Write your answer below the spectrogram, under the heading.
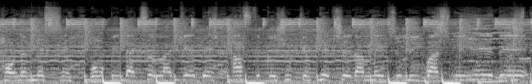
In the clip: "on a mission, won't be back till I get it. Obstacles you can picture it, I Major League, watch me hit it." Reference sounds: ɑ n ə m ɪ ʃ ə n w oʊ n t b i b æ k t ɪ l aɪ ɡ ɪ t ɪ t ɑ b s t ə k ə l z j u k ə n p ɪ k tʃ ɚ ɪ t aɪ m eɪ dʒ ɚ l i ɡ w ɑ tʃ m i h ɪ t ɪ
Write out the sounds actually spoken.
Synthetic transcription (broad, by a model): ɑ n ə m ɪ s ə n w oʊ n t b i b æ k t ɪ l aɪ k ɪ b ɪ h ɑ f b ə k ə z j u k ə n p ɪ tʃ ɪ t aɪ m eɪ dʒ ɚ l i ɡ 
